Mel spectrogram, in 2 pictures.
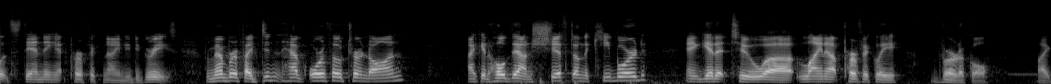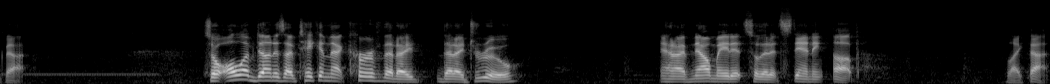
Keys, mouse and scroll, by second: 2.8 click, 8.8 shift+click, 9.9-10.5 scroll, 12.6 right click, 12.8-13.2 scroll, 17.4 right click, 19.1-21.0 right drag.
